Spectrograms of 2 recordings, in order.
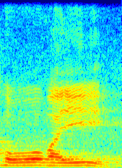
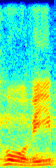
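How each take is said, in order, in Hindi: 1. यह दो अलग-अलग हिस्सों में बोला जाता है। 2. यह एक ही शब्द की तरह जुड़कर बोला जाता है।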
